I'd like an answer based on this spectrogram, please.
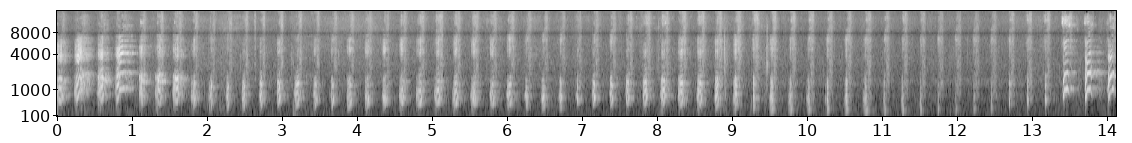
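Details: Newfoundland puppy, 20 days old, keeps up a long, even string of rapid squeaky yelps, loud at the start, fading somewhat in the middle, then rising again near the end, with brief whining notes mixed in.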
